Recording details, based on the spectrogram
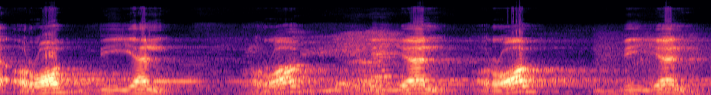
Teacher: یا پر زبر ہے تو اسے بھی بغیر کھینچے پڑھیں گے، اور یا کو اگلے والے العظیم کے لام سے ملا دیں گے۔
